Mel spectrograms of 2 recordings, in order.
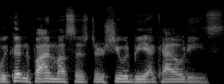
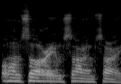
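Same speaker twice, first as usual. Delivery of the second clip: mock drunk voice, much higher pitch; 3 semitones higher than usual. Retelling how a drunk guy kept bumping into people, imitating a drunk apologizing. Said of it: "because he would he would get drunk".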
